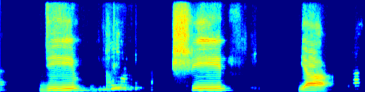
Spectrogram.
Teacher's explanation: நாவின் நடுப்பாகத்திலிருந்து வெளியாகக்கூடிய மூன்று எழுத்துக்கள்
